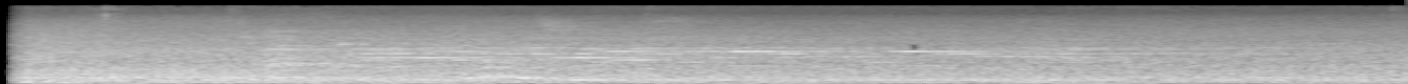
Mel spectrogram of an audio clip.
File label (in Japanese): 都営新宿線市ヶ谷東, train sounds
